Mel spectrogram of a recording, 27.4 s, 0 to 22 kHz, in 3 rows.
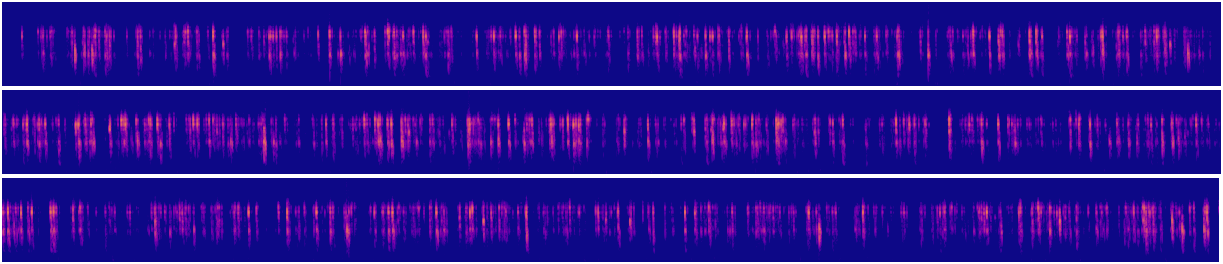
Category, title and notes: Sound effects > Electronic / Design
ROS-Saliva Texture1
All samples used from: TOUCH-LOOPS-VINTAGE-DRUM-KIT-BANDLAB. Processed with KHS Filter Table, KHS Convolver, Vocodex, ZL EQ and Fruity Limiter.
Botanica, Effect, Organic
